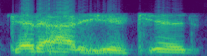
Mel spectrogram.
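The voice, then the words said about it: Imitates another person's voice. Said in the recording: “you even sound somewhat like him. That's a great imitation.”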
